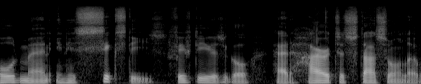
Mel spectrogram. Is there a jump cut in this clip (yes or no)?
yes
